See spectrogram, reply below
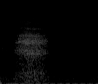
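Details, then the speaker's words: A flat-nosed Boston terrier makes short, harsh snorting breaths drawn in through the nose during one of her usual episodes: reverse sneeze. "Jeez, Chloe. She's got one of her like reverse sneezes and she's going mad."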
